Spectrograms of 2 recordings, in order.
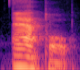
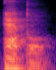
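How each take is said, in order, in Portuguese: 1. A primeira vogal é bem aberta e com som de garganta. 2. A primeira vogal é mais fechada, como em português. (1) "Tem uma abertura de boca bem maior do que a gente fala em português" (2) "Então não é Apple"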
